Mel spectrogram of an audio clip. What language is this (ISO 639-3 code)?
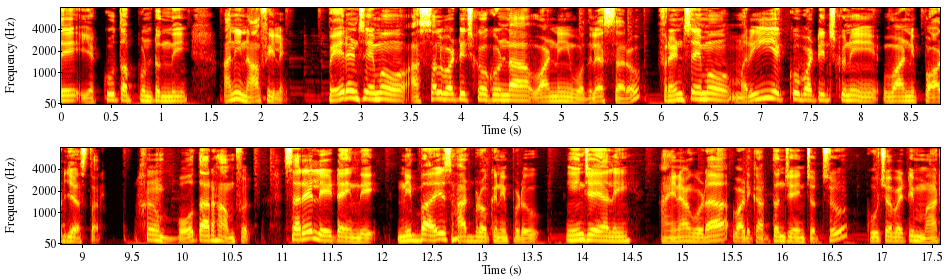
tel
